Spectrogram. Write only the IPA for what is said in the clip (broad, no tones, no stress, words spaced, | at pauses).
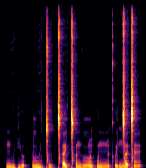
nṳpʲṳ | lṳlʲǀṳlʲ ǀʰɜlʲǀʰʊnṳlːɔ̃ kʷɪnːə̃kʰulʲ ŋ͡ǀəǀɛ̃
